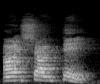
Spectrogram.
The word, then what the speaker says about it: enchanté: Enchanté, enchanté. Okay, the sound remain the same whether you have another E at the end or not. Right? This refers to a feminine speaker, but the pronunciation is the same.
